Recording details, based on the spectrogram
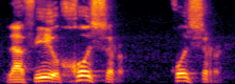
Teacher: Yang sulit sini adalah huruf kha. Yang lain itu biasa. Jadi getarannya agak maksimal ya.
